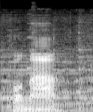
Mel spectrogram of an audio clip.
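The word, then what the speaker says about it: 粉: But yeah, Kona means powder. Kona accent on the last mora.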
